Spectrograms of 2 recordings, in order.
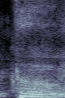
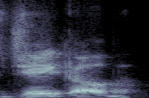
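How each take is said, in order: First: The name is said following its written letters. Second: The name sounds like the English name Jacob. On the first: The name is read as it is spelled. "I'm gonna call it" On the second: This is thought to be the actual pronunciation. "I think it's Jacob"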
